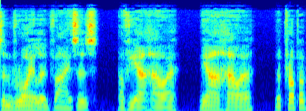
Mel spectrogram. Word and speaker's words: Yahowah: kohani as ministers and Royal advisers of yahuwah yahuwah the proper pronunciation of yahuwah are a lower God is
